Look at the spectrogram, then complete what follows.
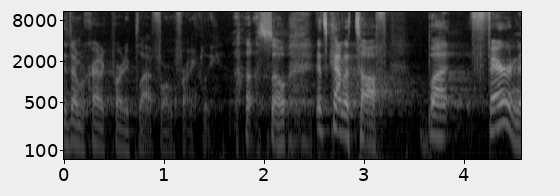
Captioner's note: chuckling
